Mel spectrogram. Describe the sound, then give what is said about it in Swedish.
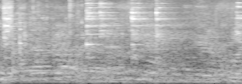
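A fork or knife scrapes and clinks against a plate while potato, beef, lingonberry jam and mushroom sauce are mashed and stirred together, a steady run of small clatters and squishy mixing sounds. “Det är bara att muscha ihop allting.”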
